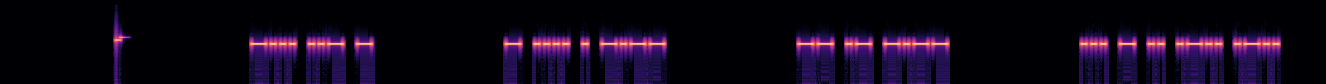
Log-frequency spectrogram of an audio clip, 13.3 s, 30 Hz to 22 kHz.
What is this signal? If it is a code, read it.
Morse code, heard as a keyed tone, about 25 wpm, 700 Hz. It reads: BUT THEY MAY STILL
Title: 4x Word-Spacing - Sentences from Top 300 Words - 25wpm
